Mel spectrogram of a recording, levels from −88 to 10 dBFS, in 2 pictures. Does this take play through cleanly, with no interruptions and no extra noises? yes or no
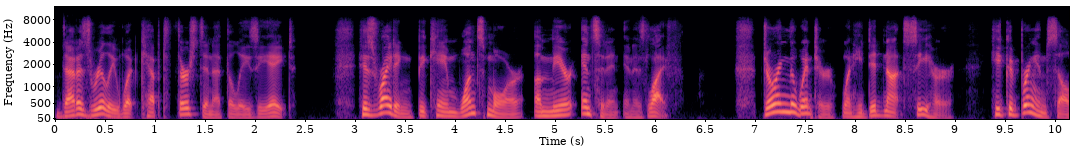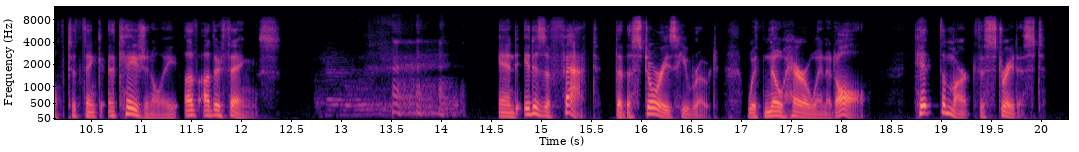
no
